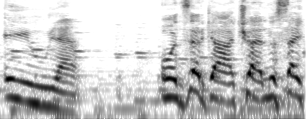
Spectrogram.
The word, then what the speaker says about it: Eula: Zerga, non si pronuncia Iula, si pronuncia Eula.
